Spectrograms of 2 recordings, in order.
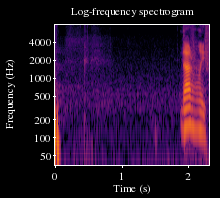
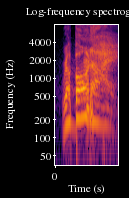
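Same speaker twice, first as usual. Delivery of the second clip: joyful cry of recognition; 4 semitones higher, 9 dB louder than usual. Acted. Mary recognizes Jesus, cries out.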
